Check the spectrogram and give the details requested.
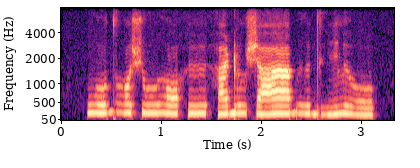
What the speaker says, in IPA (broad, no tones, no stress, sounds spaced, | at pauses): w o dʱ ɔ ʃ uː ɦ ɔ h ʉː h a ɖ u l ʃ aː bʱ ʉ dʱ i lʲ oː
